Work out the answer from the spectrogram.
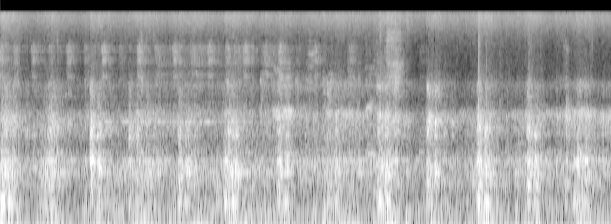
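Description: Airport rail-link train running at speed, heard from inside the carriage: a steady rumble with a regular knocking a little under twice a second.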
